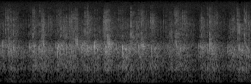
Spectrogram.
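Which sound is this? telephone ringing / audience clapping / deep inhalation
audience clapping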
